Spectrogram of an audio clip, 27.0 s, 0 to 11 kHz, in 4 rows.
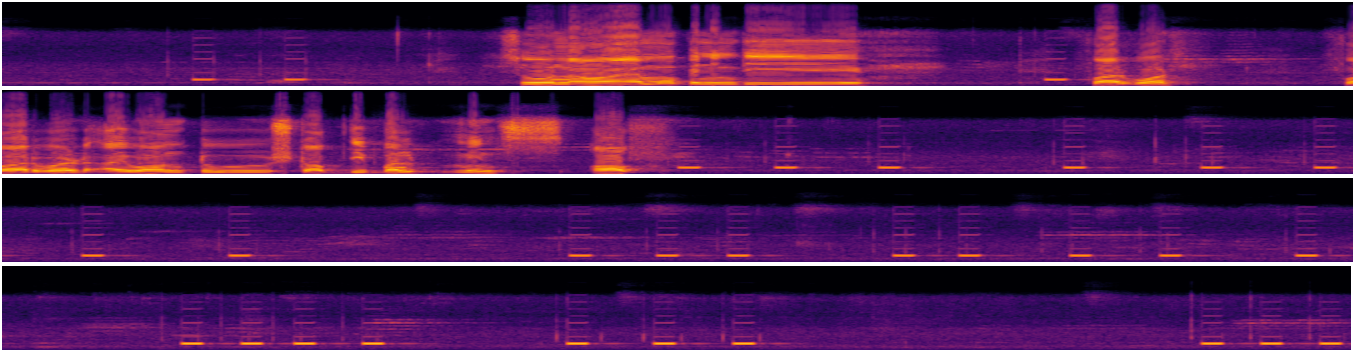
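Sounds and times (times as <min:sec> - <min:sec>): phone keypad beeps: 0:01.0 - 0:01.6, 0:05.2 - 0:05.4, 0:10.2 - 0:11.4, 0:12.0 - 0:14.8, 0:16.3 - 0:17.4, 0:18.0 - 0:20.2, 0:21.2 - 0:22.4, 0:23.1 - 0:24.2, 0:26.2 - 0:27.0.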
